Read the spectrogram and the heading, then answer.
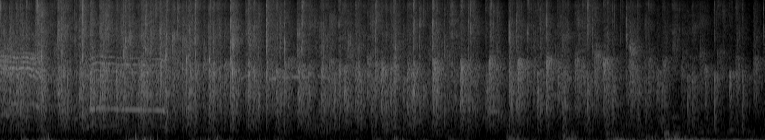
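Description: A crowd applauds steadily for nearly ten seconds, a dense, even patter of many hands clapping at a consistent loudness, with faint whistles or cheers briefly rising early on.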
